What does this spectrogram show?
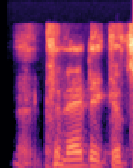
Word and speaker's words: Connecticut: that Connecticut matters um Connecticut's slogan is the second SE is silent I mean it's just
